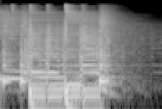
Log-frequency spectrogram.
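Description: Rock band playing electric guitar, bass and drums with heavy, regular drum hits. About a second and a half in, the band stops together and the last chord rings away to near silence.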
